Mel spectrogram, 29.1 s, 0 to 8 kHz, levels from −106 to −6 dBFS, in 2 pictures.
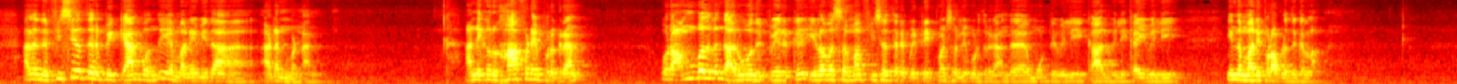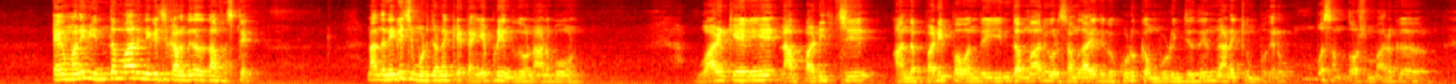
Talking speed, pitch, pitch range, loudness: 135 wpm, 135 Hz, 115-160 Hz, -24 LUFS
